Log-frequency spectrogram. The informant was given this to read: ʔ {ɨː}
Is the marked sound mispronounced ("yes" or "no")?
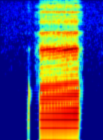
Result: no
